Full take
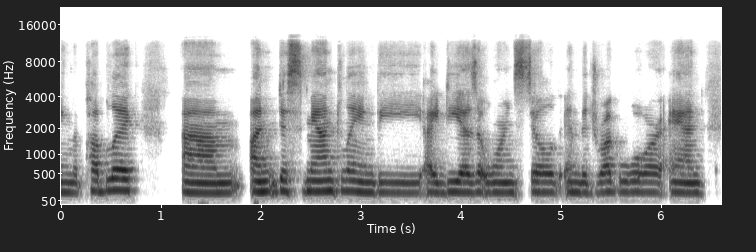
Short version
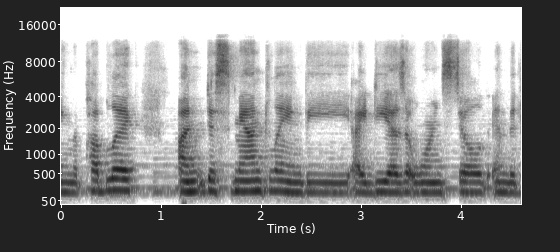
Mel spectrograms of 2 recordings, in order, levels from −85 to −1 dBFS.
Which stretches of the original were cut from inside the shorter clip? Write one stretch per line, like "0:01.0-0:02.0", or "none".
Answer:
0:01.1-0:01.8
